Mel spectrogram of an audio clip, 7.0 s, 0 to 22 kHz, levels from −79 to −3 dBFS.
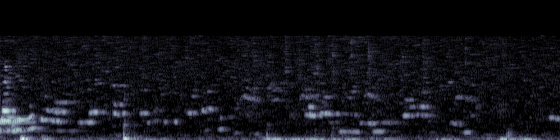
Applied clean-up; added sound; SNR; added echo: classical method log-MMSE.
